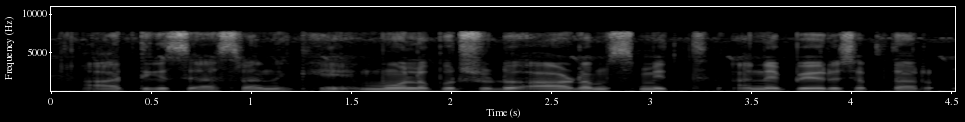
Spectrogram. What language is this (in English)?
Telugu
